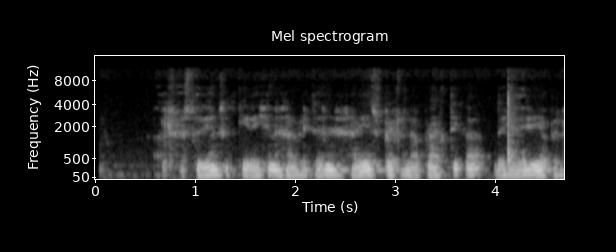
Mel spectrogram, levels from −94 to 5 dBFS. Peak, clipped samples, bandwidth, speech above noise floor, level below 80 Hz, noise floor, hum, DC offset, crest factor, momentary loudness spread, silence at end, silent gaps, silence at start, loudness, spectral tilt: -8 dBFS; under 0.1%; 9.8 kHz; 36 dB; -40 dBFS; -61 dBFS; none; under 0.1%; 18 dB; 6 LU; 0 s; none; 0.65 s; -26 LUFS; -8.5 dB/octave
